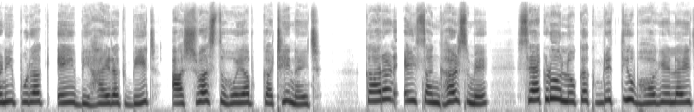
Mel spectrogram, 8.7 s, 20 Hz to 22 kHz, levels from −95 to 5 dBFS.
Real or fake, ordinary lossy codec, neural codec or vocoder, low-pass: real; none; none; 19.8 kHz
